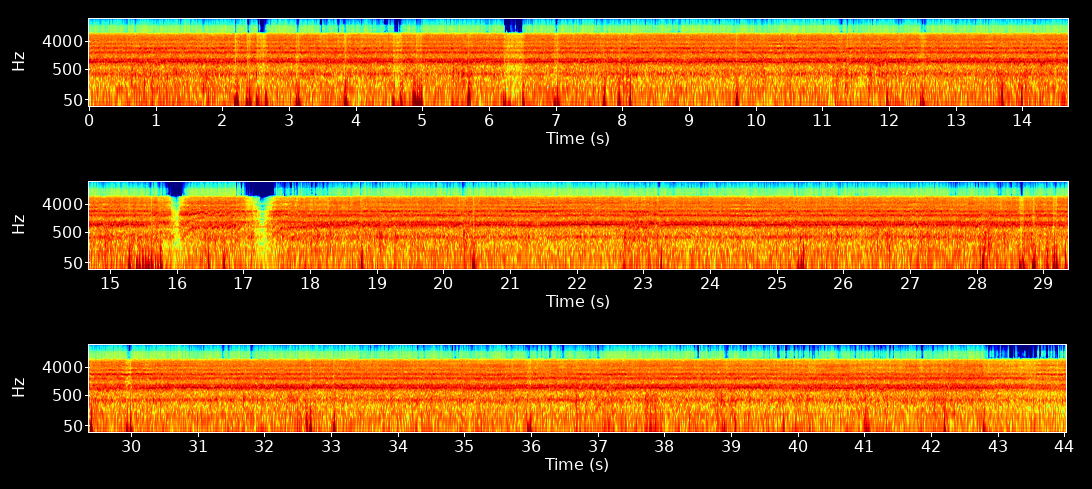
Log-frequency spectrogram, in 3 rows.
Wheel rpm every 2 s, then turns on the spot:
230, 230, 230, 230, 230, 230, 230, 210, 120, 210, 220, 220, 230, 230, 220, 230, 230, 230, 230, 230, 220, 210.
none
